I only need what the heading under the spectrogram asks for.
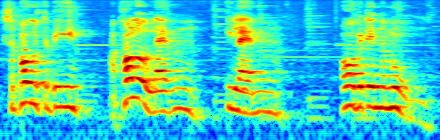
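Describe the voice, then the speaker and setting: A man's voice: sits high, normal speed, a little mellow, lo-fi sound, soft background music. An older man ranting and trading insults in a video commentary, his voice sinking away faint and hollow as if he were down a well. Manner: insulting, blustering. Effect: sound drops away, distant and hollow as if down a well. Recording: echoey, faint and distant home recording.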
